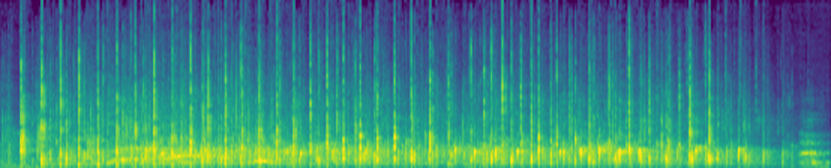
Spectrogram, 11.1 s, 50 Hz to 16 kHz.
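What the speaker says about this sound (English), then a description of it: "Let us all rise and applaud our 2025 lifers." A standing audience at a school lifer graduation ceremony claps steadily and loudly for around ten seconds, sustained dense applause that tapers off at the very end.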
